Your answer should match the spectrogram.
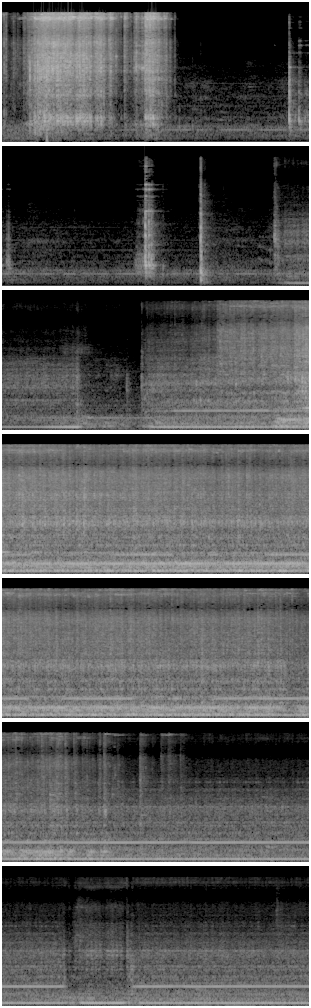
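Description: Coins poured from a glass jar clatter into the steel tray of a coin-counting machine for the first couple of seconds, followed by a few single clicks. About nine seconds in, the machine's motor starts with a low hum. From about twelve seconds it runs steadily, humming with a steady tone, as it sorts and counts the coins.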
